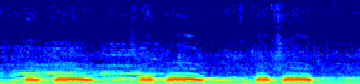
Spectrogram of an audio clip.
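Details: Spotted dove from Ca Mau, a strong cooer, delivers three quick pairs: a short hoot, then a longer coo sliding downward.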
